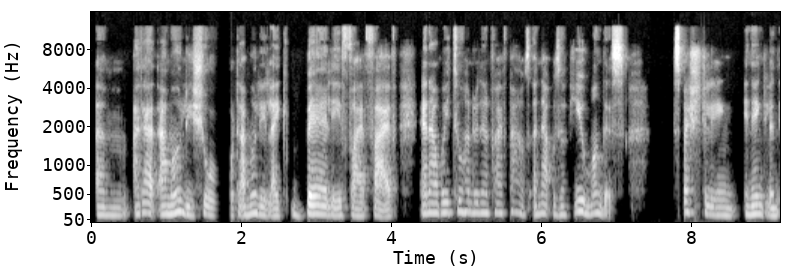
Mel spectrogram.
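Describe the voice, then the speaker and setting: A woman in her fifties from Iran, a relationship coach, talking casually on a video call with many pauses and fillers. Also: a bass voice, creaky, a little mellow, breathy edge. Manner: halting, many fillers, laughs easily. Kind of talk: casual interview chat.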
